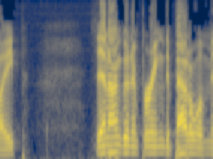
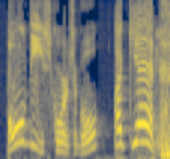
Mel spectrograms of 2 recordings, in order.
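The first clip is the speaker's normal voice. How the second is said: higher, louder exasperated call; fed up with yet another goal; indignant play-by-play of the rival's goal; annoyed; 11 semitones higher, 5 dB louder than usual. Real, not acted. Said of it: "I'm getting angry with this".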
